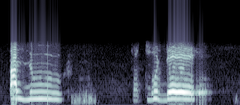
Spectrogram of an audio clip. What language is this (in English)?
Punjabi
